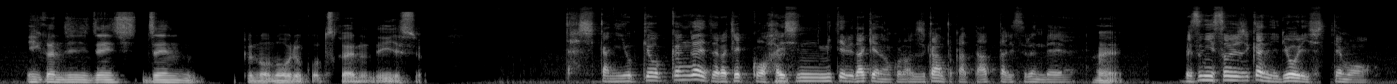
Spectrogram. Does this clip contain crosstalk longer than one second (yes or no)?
no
